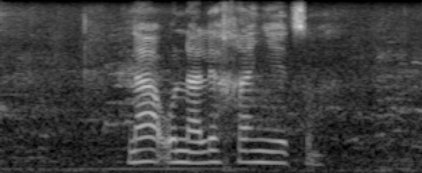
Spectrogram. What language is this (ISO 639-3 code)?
sot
